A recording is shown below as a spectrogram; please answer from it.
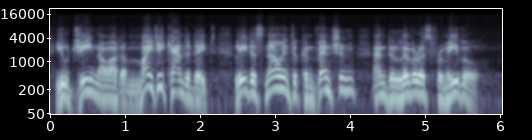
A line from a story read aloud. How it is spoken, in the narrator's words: the dissenters rose and shouted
